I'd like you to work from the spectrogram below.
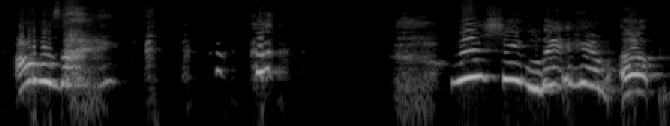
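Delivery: high, laughing through the words; can barely get it out for laughing; real giddy laughter. Real, not acted. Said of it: "I laughed my ass off".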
